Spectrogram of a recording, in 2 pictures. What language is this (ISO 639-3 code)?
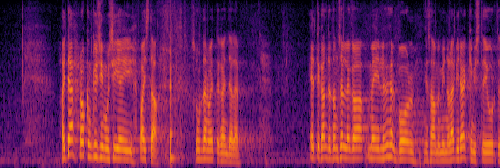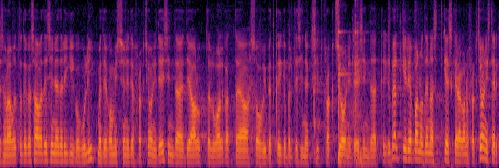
est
